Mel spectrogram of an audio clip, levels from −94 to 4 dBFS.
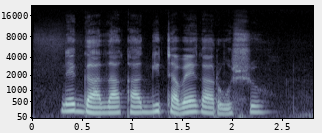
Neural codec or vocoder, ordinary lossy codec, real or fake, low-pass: none; none; real; 19.8 kHz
